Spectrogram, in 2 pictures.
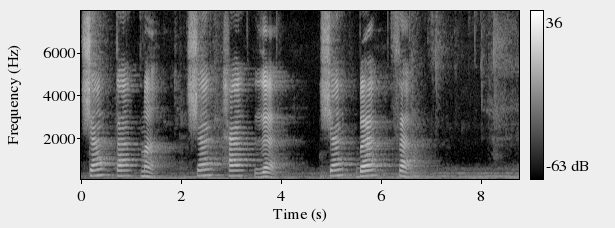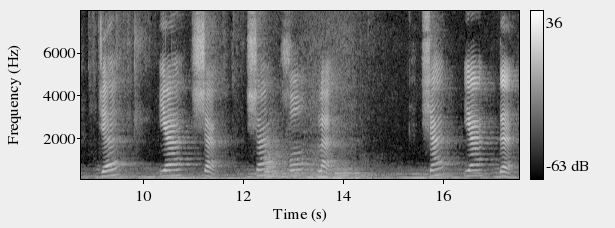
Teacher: Hamas, mengalir nafas ya, jelas ya, terasa. Rokhawah, mengalir suara. Kemudian istifal, suaranya tipis ya, atau pangkal lidah di bawah. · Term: huruf shin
